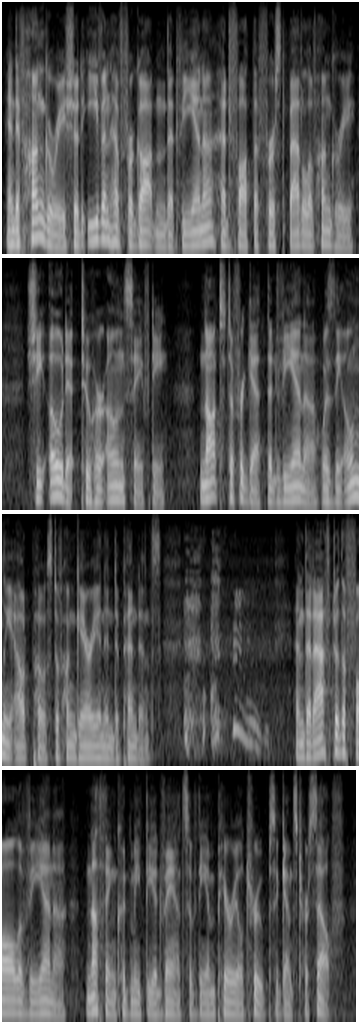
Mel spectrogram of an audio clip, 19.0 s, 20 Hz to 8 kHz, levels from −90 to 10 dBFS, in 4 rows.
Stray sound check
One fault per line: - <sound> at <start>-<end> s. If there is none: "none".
- throat clearing at 11.9-13.1 s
